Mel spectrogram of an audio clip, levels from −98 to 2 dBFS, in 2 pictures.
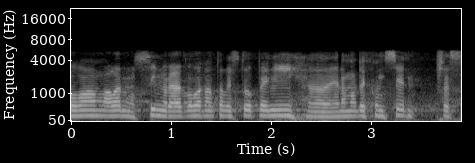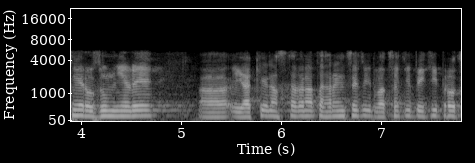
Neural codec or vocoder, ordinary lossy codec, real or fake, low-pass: codec, 44.1 kHz, 2.6 kbps, SNAC; Opus, 32 kbps; fake; 5.4 kHz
